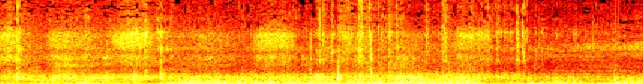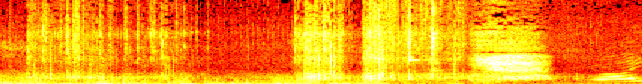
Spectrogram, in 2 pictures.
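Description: A mountain bike ridden with a helmet camera: wind buffets the camera microphone and the tyres roll over a wooden ramp and a dirt track. About six seconds in comes a quick run of clattering impacts and then a short scrape as the rider and bike crash onto the dirt.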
